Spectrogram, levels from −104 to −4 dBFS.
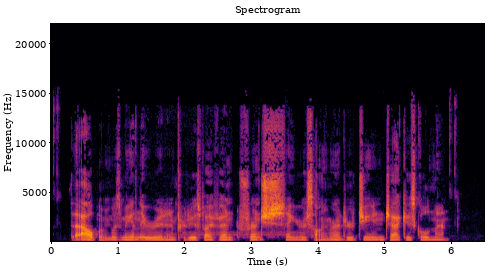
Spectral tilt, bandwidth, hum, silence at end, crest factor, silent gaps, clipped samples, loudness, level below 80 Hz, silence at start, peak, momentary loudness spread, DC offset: -2.5 dB/octave; 15 kHz; none; 0.55 s; 22 dB; none; under 0.1%; -31 LUFS; -74 dBFS; 0.3 s; -12 dBFS; 14 LU; under 0.1%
